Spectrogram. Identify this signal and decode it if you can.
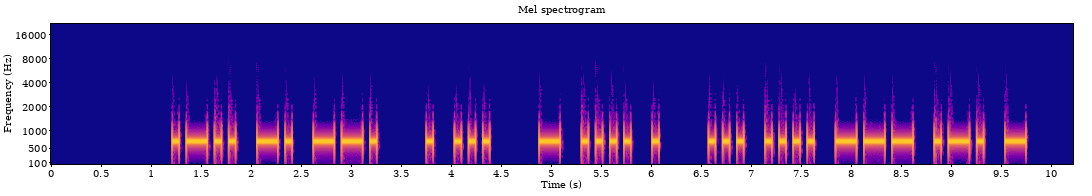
Morse code, heard as a keyed tone, about 17 wpm, 700 Hz. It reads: LNG ES THE SHORT
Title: Sentences from Top 400 Words and Abbreviations 17wpm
